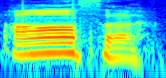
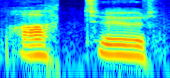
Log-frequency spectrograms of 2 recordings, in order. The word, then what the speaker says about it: Arthur: called Atur Reimagined because my name is Arthur, but the Norwegians pronounce it Artur because they don't really use the letter H in their language. It's like they just don't use it, you know. So they they leave the H out and they call it they call me atur.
